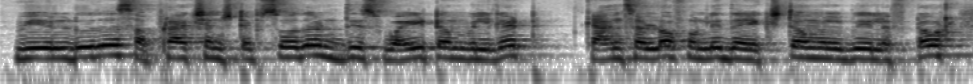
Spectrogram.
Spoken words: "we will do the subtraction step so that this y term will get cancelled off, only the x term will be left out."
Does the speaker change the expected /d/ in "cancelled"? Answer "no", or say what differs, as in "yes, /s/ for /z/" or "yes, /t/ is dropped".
no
